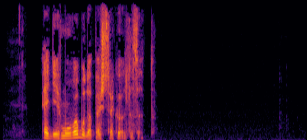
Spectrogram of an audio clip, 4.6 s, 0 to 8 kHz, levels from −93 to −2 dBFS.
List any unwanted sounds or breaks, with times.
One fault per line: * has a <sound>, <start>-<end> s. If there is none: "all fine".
all fine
